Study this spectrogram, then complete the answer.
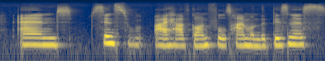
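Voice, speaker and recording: The recording is very clean, with a silent background. A woman speaks in an Australian accent at a fairly high pitch. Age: 20s. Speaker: finance content creator and entrepreneur. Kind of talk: interview podcast chat. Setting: recording at host's home.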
